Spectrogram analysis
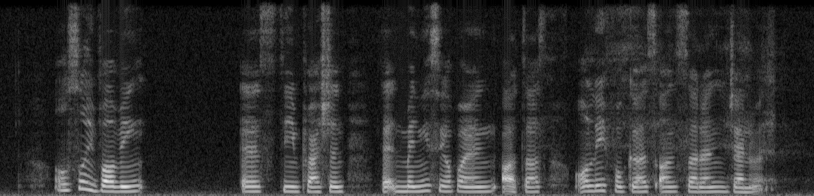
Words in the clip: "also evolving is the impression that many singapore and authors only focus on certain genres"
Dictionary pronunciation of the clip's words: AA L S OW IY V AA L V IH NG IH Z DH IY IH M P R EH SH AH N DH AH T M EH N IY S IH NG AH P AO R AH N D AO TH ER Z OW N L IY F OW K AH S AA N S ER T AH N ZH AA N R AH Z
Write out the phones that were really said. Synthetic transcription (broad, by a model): AA L S OW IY V AA L V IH NG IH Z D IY IH M P R EH SH AH N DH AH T M EH N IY S IH NG AH P AO R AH N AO T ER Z OW N L IY F OW K AH S AA N S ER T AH N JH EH N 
